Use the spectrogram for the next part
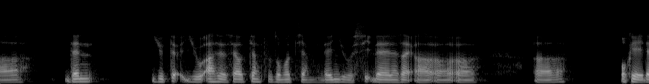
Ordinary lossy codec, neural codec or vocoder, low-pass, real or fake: none; none; 7.2 kHz; real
